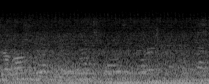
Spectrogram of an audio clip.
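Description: People talking in the crowd over the steady low rumble of a vehicle engine idling.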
